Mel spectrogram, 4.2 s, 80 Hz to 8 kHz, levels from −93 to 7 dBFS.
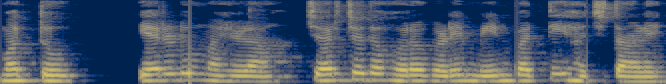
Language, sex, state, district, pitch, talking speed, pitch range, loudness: Kannada, female, Karnataka, Belgaum, 195 Hz, 115 wpm, 185-205 Hz, -15 LUFS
